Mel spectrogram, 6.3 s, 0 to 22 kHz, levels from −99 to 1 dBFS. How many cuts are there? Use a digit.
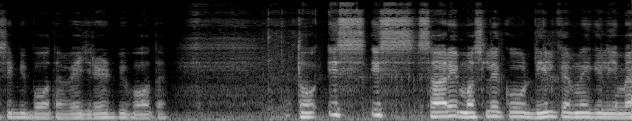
0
